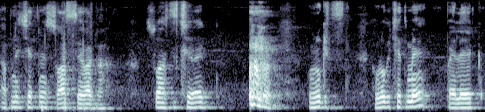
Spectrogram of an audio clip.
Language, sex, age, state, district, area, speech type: Hindi, male, 30-45, Uttar Pradesh, Ghazipur, urban, spontaneous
